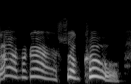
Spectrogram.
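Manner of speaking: high-pitched mock fan gushing. Imitating readers thrilled by the new book, gushing. Retelling people's reaction to book.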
